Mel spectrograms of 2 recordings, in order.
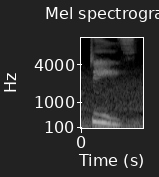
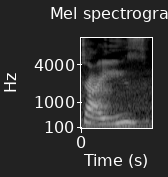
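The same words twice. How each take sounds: First: "teas" with a long ee sound; ee-vowel variant. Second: "ties" with a long eye sound; eye-vowel variant. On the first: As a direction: say "teas" to rhyme with "please". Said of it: "either we say teas". ("teas" में लंबी ई की आवाज़) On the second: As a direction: say "ties" to rhyme with "prize". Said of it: "Either we say ties". ("ties" में आइ की आवाज़) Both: Shown as a demonstration.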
